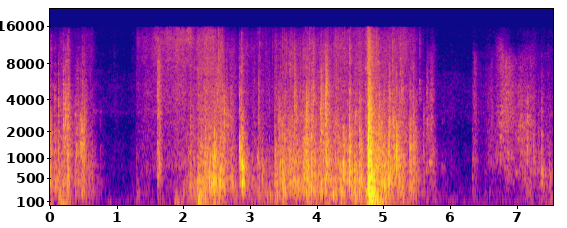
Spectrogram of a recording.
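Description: A large cardboard model-kit box being handled on a workbench: cardboard rustling and scraping, with a few knocks and one loud thump about five seconds in.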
